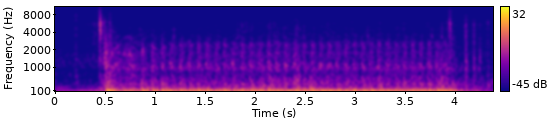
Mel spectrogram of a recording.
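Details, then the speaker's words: VR5 Savoy on its first drive, restart attempt: steady fast cranking for about three and a half seconds that almost starts but never catches, then stops. "nope that was close i told him before i get out let me try one more time it almost started"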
